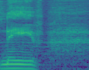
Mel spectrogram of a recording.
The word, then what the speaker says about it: Nev: And it turns out that this guy, his name's Nev or Neve. It looks like Nev to me, but I was told it's pronounced Neve.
